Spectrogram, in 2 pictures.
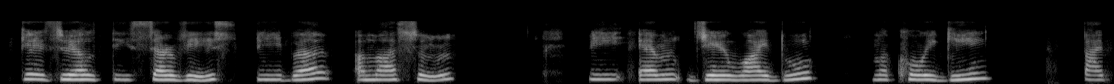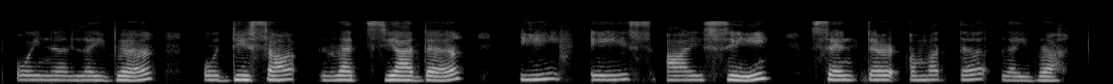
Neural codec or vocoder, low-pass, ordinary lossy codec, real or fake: codec, 16 kHz, 2 kbps, FreqCodec, smaller model; none; none; fake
